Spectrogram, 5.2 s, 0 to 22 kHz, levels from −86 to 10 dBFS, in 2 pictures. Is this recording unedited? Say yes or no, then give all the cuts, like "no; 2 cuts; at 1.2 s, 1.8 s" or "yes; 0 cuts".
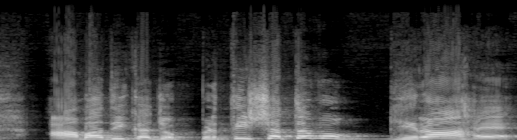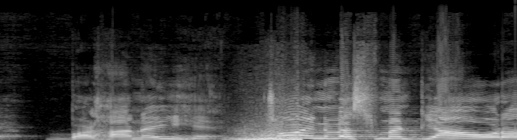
no; 1 cut; at 3.7 s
